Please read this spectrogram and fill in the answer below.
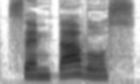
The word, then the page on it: centavos: spanish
